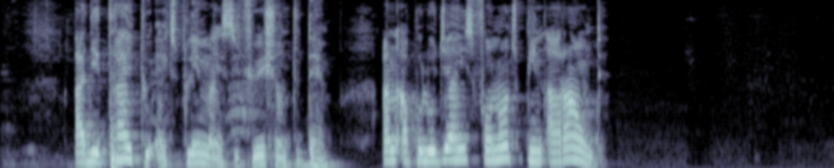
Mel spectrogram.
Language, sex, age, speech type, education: Nigerian Pidgin, male, 15-29, spontaneous, tertiary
